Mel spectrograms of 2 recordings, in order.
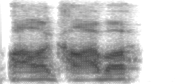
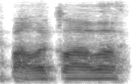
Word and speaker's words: balaclava: I had a black like hood over my face, kind of like a balaclava almost. Yeah, is that how you call it? – You said it right. – Yeah, balaclava.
